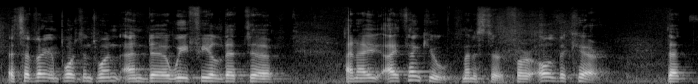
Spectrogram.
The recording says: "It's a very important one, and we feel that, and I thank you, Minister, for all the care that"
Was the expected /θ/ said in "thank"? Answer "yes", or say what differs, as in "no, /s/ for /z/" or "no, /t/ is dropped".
yes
